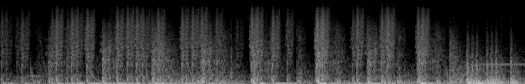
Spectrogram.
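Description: Turrets in the video game Mindustry fire rapid, steady bursts of gunfire, a dense rattling fusillade that keeps going without pause and swells slightly louder toward the end.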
